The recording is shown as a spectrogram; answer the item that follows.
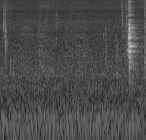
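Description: Quiet room tone, with a faint click at the start and a short click just before the end.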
